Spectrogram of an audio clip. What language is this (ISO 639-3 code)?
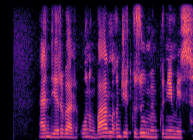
kaz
